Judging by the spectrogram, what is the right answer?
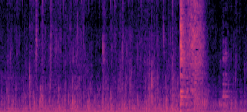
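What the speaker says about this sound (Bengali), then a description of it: "নাড়াচাড়া করে আবার একটু মিশিয়ে নেব" Greens-and-fish curry seasoned with coriander powder gets stirred in a pot, a soft continuous scraping with a faint simmer, then one brief brighter clatter of the spoon near the end.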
